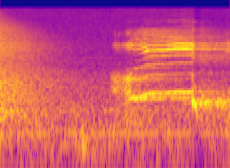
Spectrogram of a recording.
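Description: A man's high-pitched, drawn-out squeal of dismay, held for about a second, starting a little past halfway in.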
